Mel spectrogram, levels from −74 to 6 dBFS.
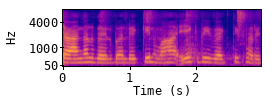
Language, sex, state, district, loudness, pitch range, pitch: Bhojpuri, female, Bihar, East Champaran, -19 LUFS, 200-230 Hz, 210 Hz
